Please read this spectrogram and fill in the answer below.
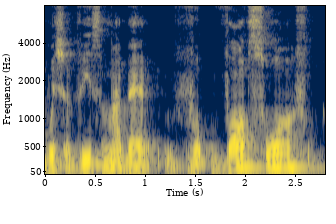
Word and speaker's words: Wrocław: Wrocław. I think it's Wrocław. It sounds like washcloth almost.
